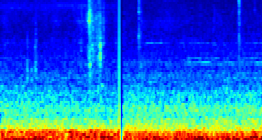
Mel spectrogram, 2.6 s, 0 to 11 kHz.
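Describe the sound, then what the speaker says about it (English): A 2015 Ford Mustang EcoBoost pulls in 6th gear at about 1,000 RPM and 30–35 mph, giving a steady low engine drone with road rumble and one brief sharp click partway through. "Even though the engine sounds kind of funny, I'm really impressed with the pulling power."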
